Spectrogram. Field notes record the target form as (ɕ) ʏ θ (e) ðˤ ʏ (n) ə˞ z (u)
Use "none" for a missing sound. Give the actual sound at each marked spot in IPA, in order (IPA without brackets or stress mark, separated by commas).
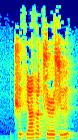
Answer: t͡ʃ, e, t͡s, ʏ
